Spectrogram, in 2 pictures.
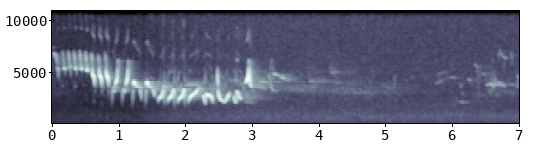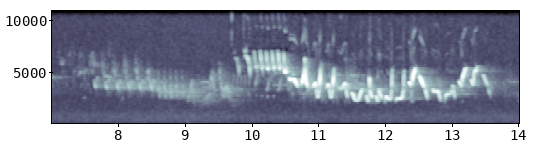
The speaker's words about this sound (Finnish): Kuunnellaan vielä kertaalleen pajulintu ja sitten mennään eteenpäin.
